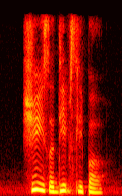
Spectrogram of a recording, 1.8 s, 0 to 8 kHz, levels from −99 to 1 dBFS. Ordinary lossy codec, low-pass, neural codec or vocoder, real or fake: AAC, 48 kbps; 7.2 kHz; none; real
